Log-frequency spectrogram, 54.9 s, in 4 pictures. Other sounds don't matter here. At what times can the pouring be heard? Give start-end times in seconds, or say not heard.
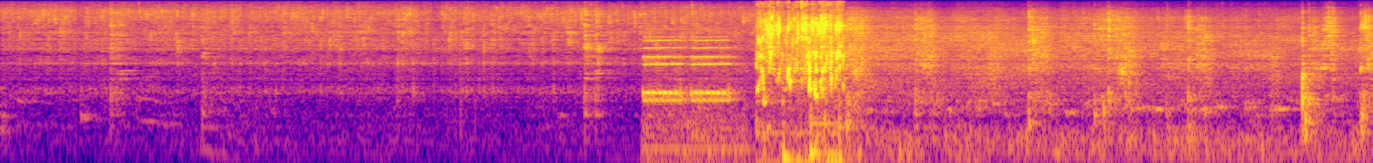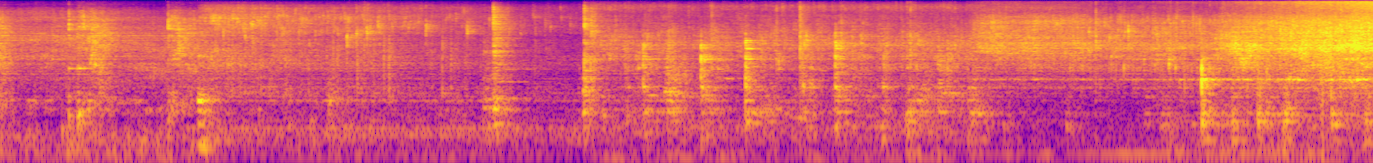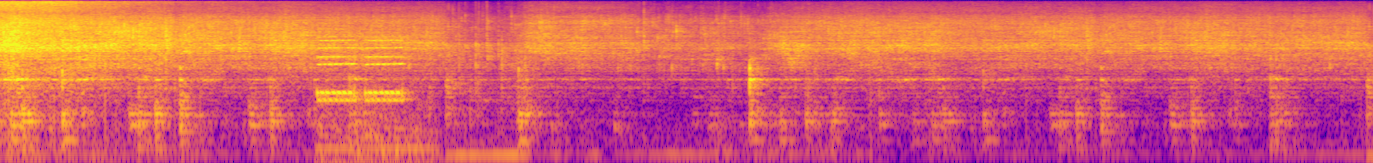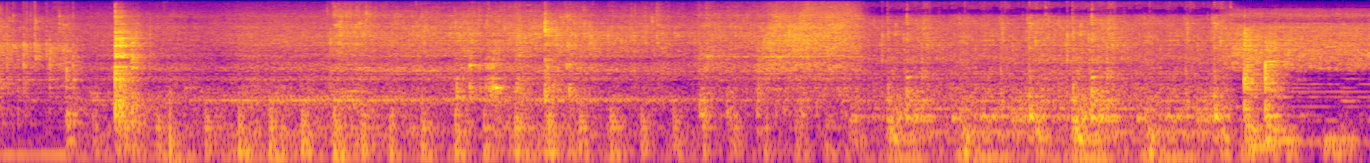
7.5-8.4.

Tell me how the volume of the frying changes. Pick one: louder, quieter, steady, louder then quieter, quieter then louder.
louder then quieter.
